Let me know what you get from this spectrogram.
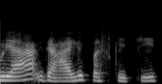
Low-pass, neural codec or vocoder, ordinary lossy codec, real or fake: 7.2 kHz; codec, 16 kHz, 2 kbps, FreqCodec, larger model; MP3, 48 kbps; fake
